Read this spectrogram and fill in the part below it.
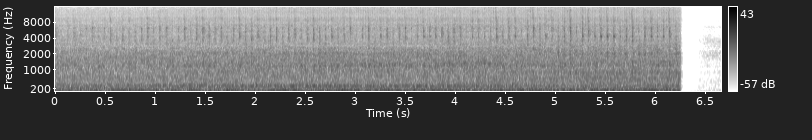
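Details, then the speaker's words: Ford 5.4L four-valve DOHC Triton V8 at warm idle: a constant, steady metallic chain rattle with fast ticking that never lets up. Mechanic suspects broken timing chain guides; the cams later looked in good shape. "and here's the noise once the engine's warmed up it's a constant chain type noise so I'm pretty sure we have some broken guides in here causing all these noises"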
